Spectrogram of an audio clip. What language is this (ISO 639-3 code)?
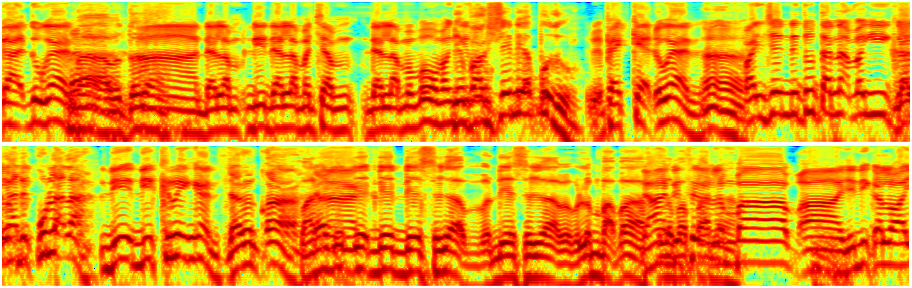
msa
